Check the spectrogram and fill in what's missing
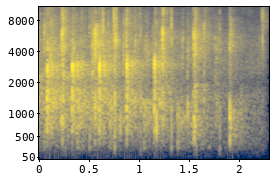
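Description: An audience claps for a married couple at a comedy roast, a short burst of scattered, moderately close hand claps with no talk over it.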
